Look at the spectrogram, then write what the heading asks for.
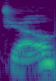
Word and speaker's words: Djo: All right, so there's a new album that came out, and the artist is called Joe, but it's spelled DJO.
